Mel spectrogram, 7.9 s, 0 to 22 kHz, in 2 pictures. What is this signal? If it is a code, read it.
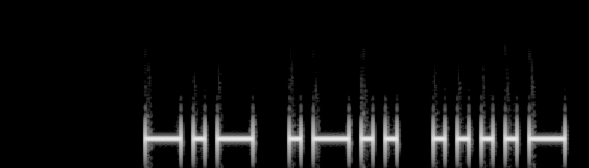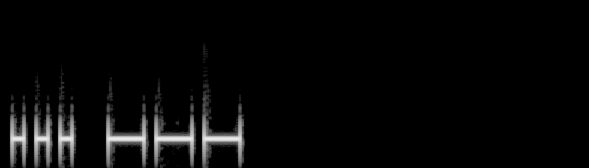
Morse code, heard as a keyed tone, about 15 wpm, 700 Hz. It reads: KL4SO
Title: USA Call Signs - 5 Characters - Repeated 3x - 15wpm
